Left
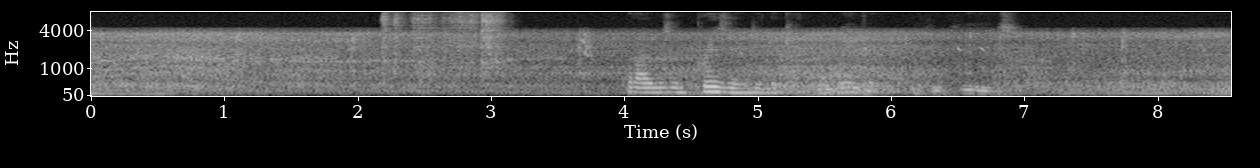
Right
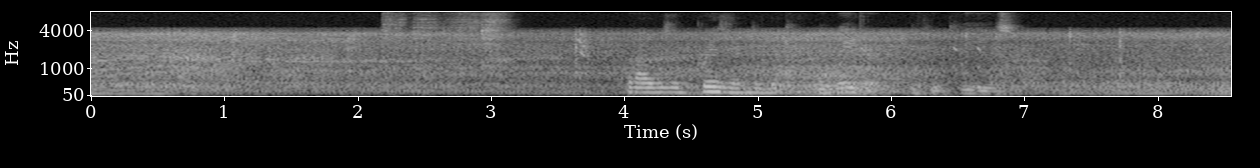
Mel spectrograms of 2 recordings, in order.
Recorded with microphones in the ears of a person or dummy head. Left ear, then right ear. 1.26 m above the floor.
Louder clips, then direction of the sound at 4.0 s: Left 1 dB; 10° left (ahead or behind).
